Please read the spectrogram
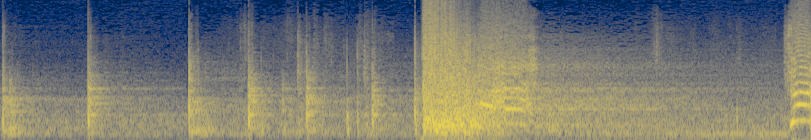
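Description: Footsteps on metal stairs, about two steps a second, each with a short metallic ring. About three seconds in, a very loud bang dies away over about a second, and a second sharp bang with ringing comes at the very end.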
